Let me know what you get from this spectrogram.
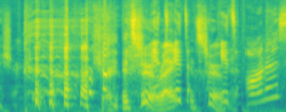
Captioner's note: laughs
